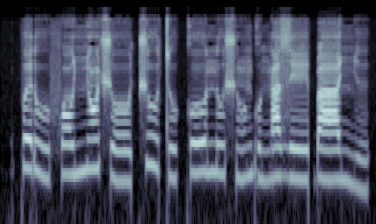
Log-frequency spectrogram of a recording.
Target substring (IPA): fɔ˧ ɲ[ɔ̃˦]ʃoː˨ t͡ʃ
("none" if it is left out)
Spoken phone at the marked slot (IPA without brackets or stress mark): ɔ̃˦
